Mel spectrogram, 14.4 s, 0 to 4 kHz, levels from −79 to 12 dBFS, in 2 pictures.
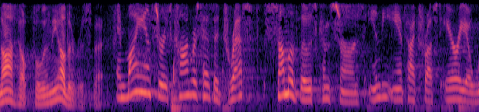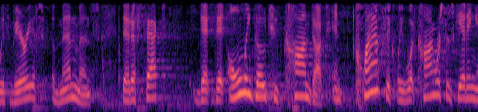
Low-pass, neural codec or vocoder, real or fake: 3.6 kHz; none; real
